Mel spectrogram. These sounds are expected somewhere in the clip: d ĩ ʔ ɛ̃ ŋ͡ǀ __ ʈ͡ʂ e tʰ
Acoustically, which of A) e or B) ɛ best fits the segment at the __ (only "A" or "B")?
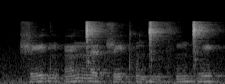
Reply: B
